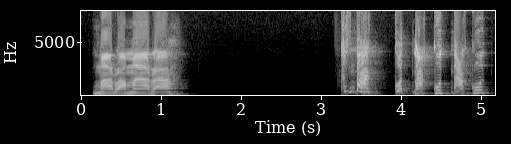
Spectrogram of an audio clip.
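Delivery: high mocking voice chiding the crybabies; mocking scold. Preacher mocking fearful disciples, high and scornful. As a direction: sneer at them for whimpering and being scared.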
